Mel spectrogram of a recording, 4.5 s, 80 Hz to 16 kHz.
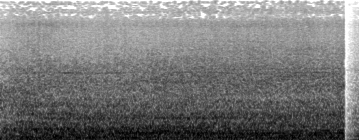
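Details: Smooth, even V6 idle with a steady low rumble and no ticking or misfire until shutoff, from a Chevy Blazer/GMC Jimmy 4.3 after head gasket replacement; oil pressure 45–50 psi, temperature about 150, 14 volts; normal idle.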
